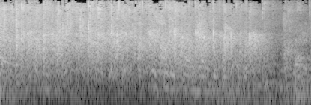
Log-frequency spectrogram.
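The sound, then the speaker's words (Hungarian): A sustained round of audience applause for the moderator, dense and steady clapping from many hands, fairly loud, tapering slightly near the end. “És akkor most a moderátornak is egy nagy tapsot.”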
